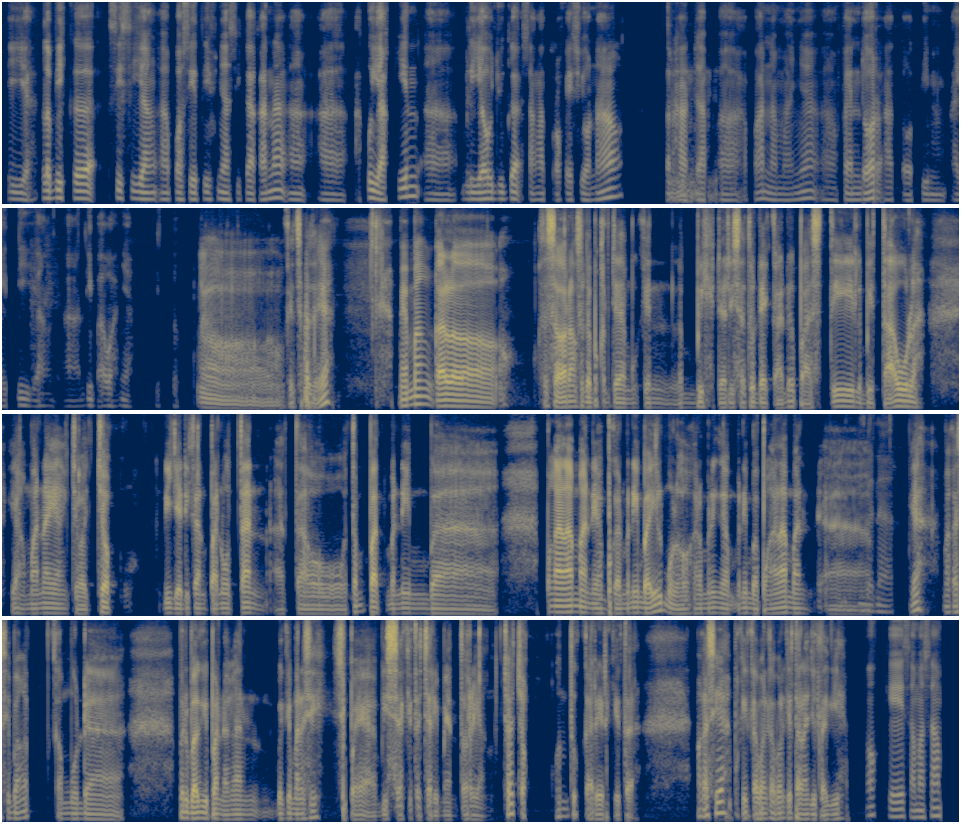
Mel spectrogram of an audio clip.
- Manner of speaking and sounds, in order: in English: "IT"; other background noise; drawn out: "Oh"; tapping
- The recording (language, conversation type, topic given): Indonesian, podcast, Bagaimana kamu mencari mentor yang cocok untuk kariermu?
